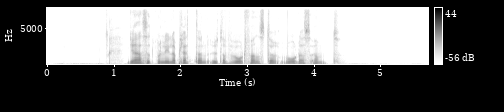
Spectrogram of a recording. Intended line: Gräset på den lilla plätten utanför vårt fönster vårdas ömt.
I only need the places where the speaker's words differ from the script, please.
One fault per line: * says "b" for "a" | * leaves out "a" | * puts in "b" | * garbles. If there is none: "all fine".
all fine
